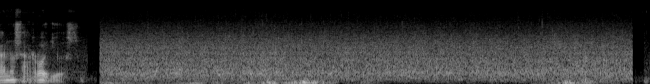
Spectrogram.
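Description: A river rushes and splashes over stones.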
